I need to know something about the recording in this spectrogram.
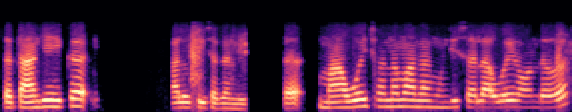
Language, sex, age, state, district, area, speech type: Sindhi, male, 18-30, Gujarat, Kutch, urban, conversation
